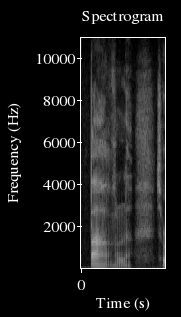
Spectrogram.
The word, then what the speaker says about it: parles: Then for tu, you will have to put es, okay? Phonetically, tu parles. So you've got the two first forms, you pronounce them the same way. You write them differently, of course, because you've got here, and then you've got and s, okay? But then phonetically, they are the same.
